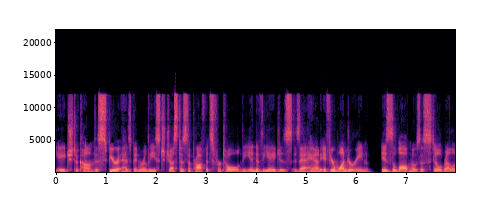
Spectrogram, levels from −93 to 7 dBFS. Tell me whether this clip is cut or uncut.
cut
